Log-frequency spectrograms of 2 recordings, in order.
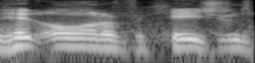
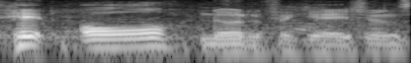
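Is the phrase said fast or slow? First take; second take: fast; slow. First: The phrase is spoken quickly. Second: The phrase is spoken slowly. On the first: The speaker calls it wrong. "I said that fast" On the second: The speaker calls it right. "I have to slow down when I talk"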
